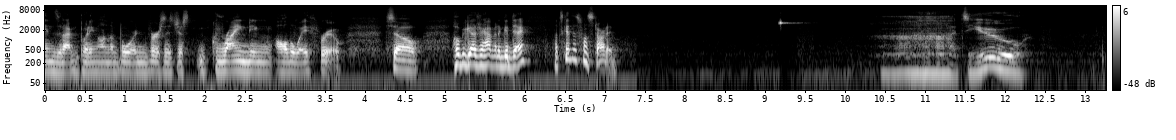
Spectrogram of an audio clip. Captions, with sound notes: that I'm putting on the board versus just grinding all the way through. So, hope you guys are having a good day. Let's get this one started. (high-pitched beep) (growls) It's you.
